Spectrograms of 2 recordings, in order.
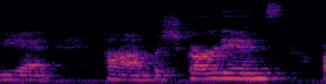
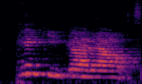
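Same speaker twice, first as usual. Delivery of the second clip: excited call; 6 semitones higher, 4 dB louder than usual. A narrator's reading. Girl Penny alarmed.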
